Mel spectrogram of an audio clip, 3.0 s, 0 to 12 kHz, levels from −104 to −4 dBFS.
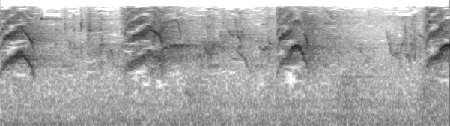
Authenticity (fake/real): real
